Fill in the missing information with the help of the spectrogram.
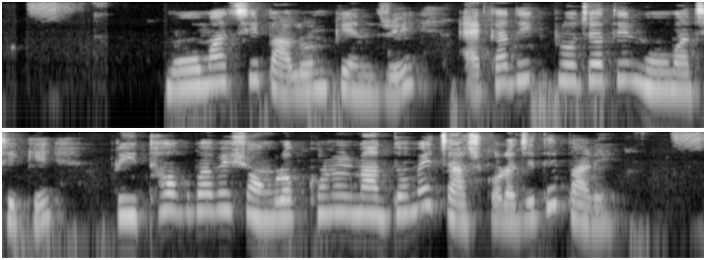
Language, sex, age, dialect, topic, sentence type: Bengali, female, 18-24, Standard Colloquial, agriculture, statement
